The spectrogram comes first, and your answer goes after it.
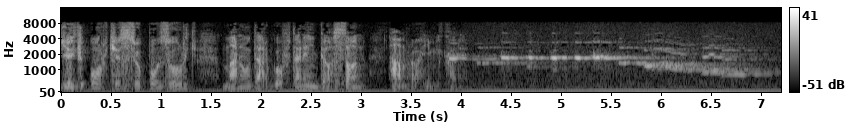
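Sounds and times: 
speech: 0:00.0 - 0:04.2
solo flute melody representing a sparrow in an orchestral children's story: 0:04.0 - 0:07.1.

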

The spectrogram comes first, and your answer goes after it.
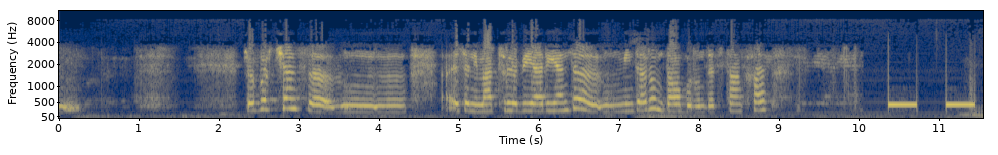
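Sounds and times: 
speech: 0:02.4 - 0:09.2
telephone busy tone after a call disconnects: 0:10.4 - 0:11.5.

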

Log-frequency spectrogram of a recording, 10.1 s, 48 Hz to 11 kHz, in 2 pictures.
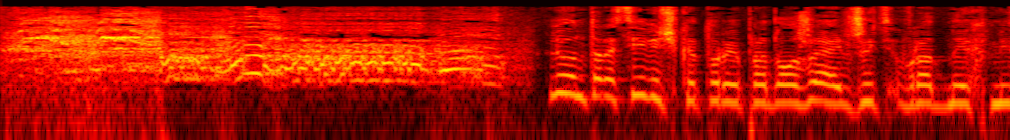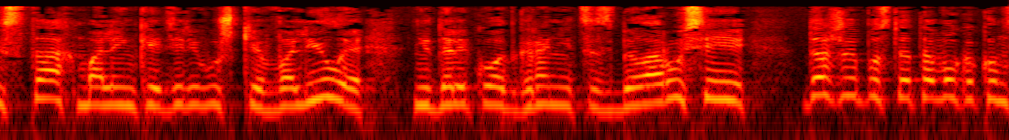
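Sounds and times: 
rooster of an odd-looking breed from Latin America crowing beside its cage: 0:00.0 - 0:02.7
speech: 0:02.8 - 0:10.0.

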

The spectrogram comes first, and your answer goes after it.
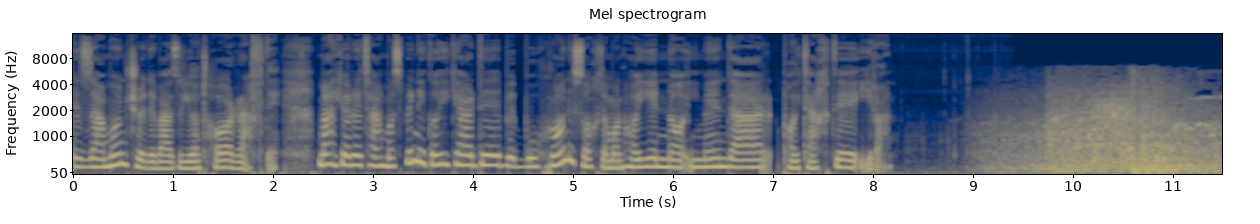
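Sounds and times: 
speech: 0:00.0 - 0:08.2
fire roaring at a burning surgical clinic in northern Tehran: 0:08.8 - 0:11.4
oxygen and helium cylinders exploding at a burning surgical clinic in northern Tehran: 0:09.0 - 0:11.4.

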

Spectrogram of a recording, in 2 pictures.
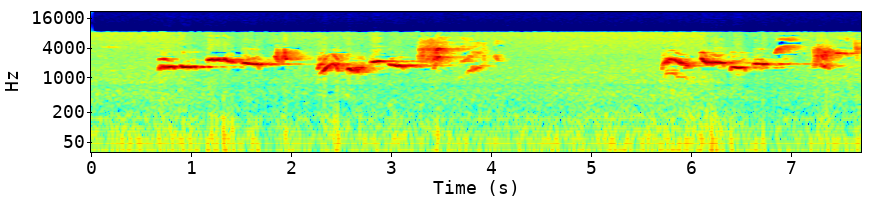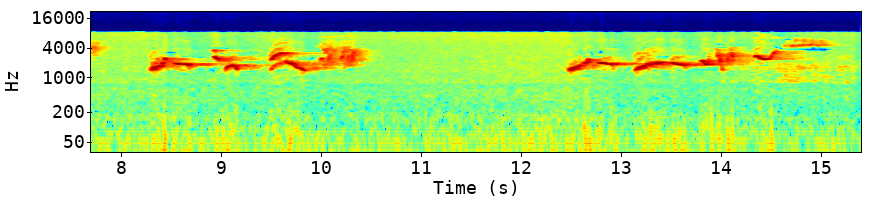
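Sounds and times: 
nightingale singing whistles, trills and chirps: 0:00.0 - 0:04.2, 0:05.7 - 0:10.6, 0:12.4 - 0:15.3
speech: 0:00.7 - 0:01.0.

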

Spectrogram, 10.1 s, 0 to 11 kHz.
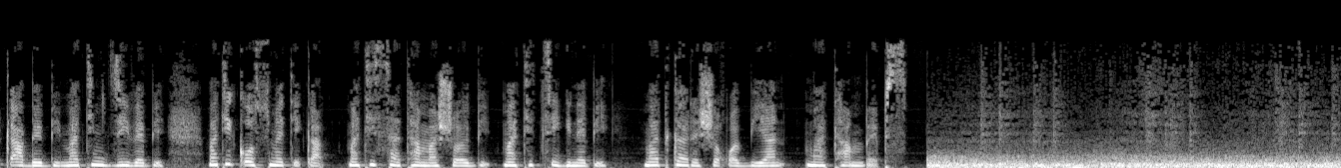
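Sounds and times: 
speech: 0:00.1 - 0:07.5
train running along a track mounted on the wall of a room: 0:07.0 - 0:10.0.

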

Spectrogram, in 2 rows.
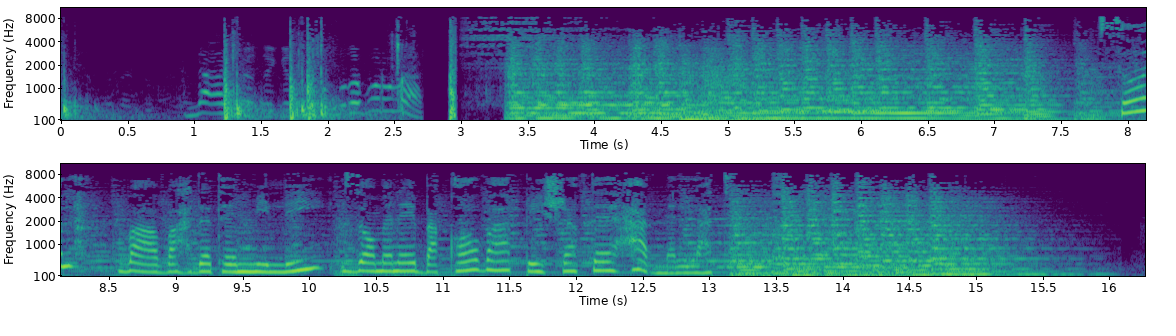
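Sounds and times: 
gunshots at shooting practice: 0:00.0 - 0:03.1
speech: 0:01.0 - 0:02.8, 0:08.6 - 0:14.2
dense steady music: 0:03.0 - 0:16.2.

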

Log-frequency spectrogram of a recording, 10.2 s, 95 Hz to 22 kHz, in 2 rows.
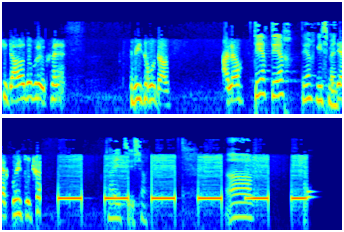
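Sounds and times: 
speech: 0:00.0 - 0:01.2, 0:01.9 - 0:02.6, 0:03.3 - 0:05.8, 0:06.7 - 0:09.1
telephone tones after a call is cut off: 0:06.0 - 0:09.8.

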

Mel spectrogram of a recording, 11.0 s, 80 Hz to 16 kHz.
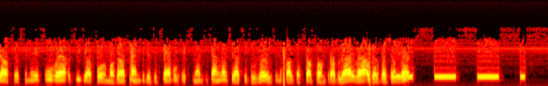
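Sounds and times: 
speech: 0:00.0 - 0:10.6
faint low hum: 0:00.0 - 0:10.9
telephone busy tone after call disconnected: 0:07.9 - 0:10.6.

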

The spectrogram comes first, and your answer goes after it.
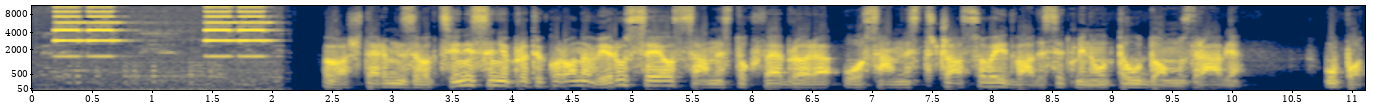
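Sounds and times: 
phone text-message notification tone: 0:00.2 - 0:02.1
speech: 0:02.6 - 0:10.2, 0:10.8 - 0:11.1.

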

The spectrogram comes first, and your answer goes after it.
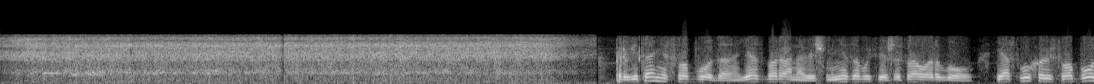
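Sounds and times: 
harsh roaring jamming hiss over a jammed shortwave signal: 0:00.0 - 0:10.9
shortwave radio static on the 49-metre band: 0:00.0 - 0:10.9
speech: 0:06.4 - 0:10.9.

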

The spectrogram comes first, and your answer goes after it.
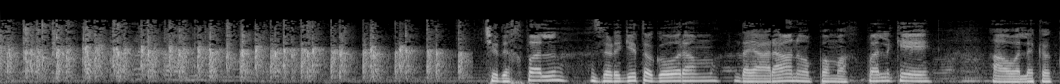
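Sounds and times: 
audience applause for a singer: 0:00.0 - 0:04.8
speech: 0:04.9 - 0:10.6.

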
